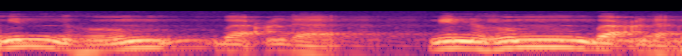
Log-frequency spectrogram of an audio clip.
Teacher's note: masuk ke mim dengan dengungan dua harakat inhum ba'da minhum ba'da mim mati bertemu ba Ini adalah Ikhfa Syafawi dia disamarkan dua harakat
